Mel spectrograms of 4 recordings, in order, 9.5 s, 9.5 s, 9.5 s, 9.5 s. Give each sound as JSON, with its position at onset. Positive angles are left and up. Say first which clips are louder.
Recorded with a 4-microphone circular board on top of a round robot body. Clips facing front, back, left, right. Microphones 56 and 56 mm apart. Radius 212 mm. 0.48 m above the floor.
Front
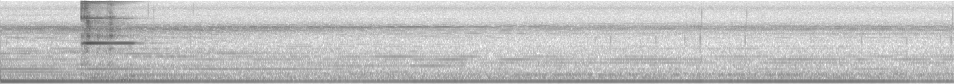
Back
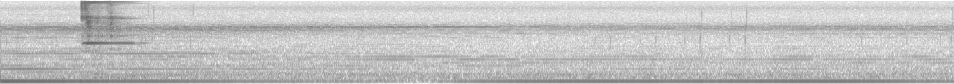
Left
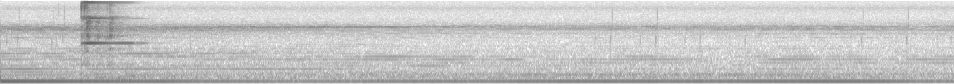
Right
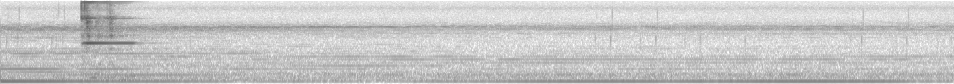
{"t": 0.8, "sound": "a bicycle bell", "louder": "front 6 dB, right 2 dB", "azimuth_deg": 30, "distance_m": 3.0}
